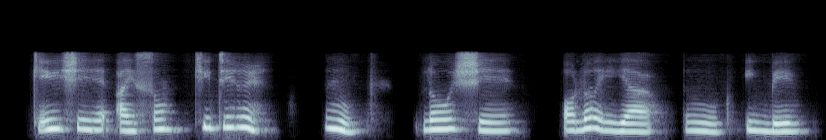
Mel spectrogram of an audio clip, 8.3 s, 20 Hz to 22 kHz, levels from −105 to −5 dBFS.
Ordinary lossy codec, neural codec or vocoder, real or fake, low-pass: none; codec, 16 kHz, 0.3 kbps, FocalCodec; fake; 5.4 kHz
